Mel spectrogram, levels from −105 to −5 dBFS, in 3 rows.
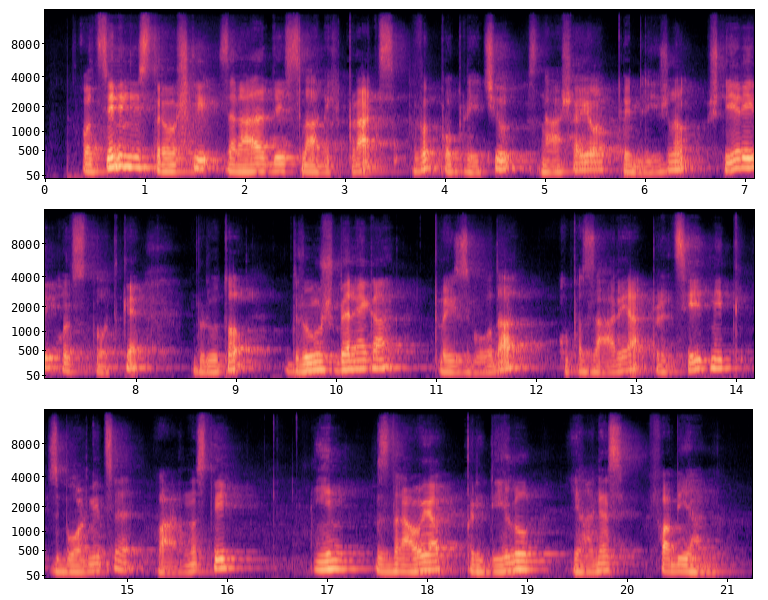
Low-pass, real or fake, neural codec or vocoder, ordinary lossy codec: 14.4 kHz; fake; codec, 32 kHz, 1.9 kbps, SNAC; AAC, 96 kbps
